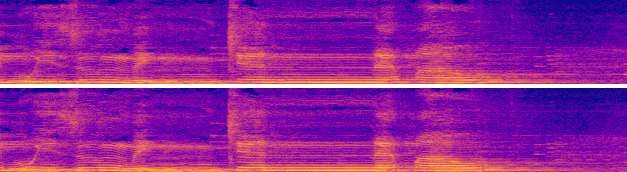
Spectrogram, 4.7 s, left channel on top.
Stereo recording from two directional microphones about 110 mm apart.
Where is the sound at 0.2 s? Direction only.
25° right (ahead or behind).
